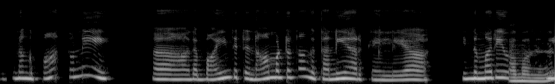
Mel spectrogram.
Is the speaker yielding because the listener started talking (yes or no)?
no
